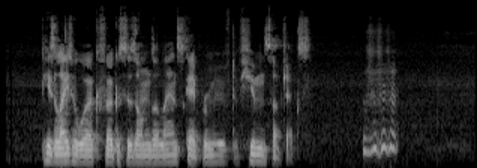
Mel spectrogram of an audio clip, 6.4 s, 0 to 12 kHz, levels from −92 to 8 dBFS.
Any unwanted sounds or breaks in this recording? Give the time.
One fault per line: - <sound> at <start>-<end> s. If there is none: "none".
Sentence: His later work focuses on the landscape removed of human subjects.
- laugh at 4.8-5.3 s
